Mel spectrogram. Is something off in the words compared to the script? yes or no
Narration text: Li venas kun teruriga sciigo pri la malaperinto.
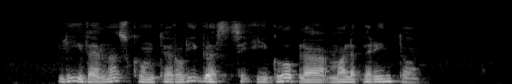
yes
